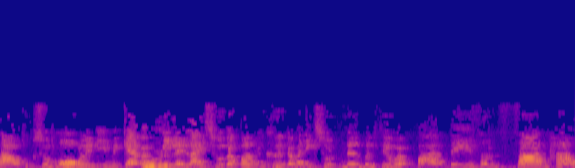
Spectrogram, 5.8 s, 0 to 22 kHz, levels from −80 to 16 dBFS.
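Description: From start to finish the speech carries plainly audible MP3 compression damage. Nothing comes through above about 8.4 kHz, so the top end sounds dull, and the s sounds go swirly and watery with a metallic edge. That's the encoder running short on bits, cutting the treble and letting weak frequency lines flicker on and off between frames. It likely comes from a low bitrate, something around 32 kbps.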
